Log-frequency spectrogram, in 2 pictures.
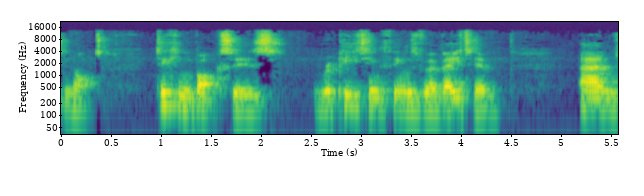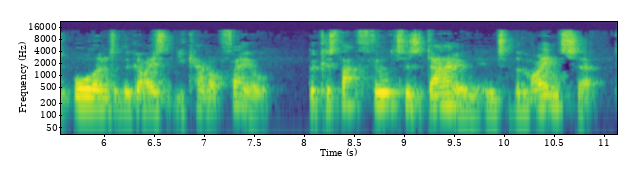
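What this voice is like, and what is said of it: British English accent. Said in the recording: “if you couldn't tell by my accent, I'm in the UK.”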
